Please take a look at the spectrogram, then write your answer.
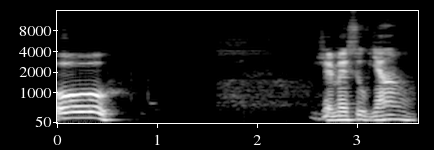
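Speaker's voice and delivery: very loud, high-pitched, full-throated shout. Mid-conversation, another speaker asks why this one is shouting: shouting. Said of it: "pourquoi tu cries comme ça".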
